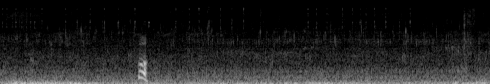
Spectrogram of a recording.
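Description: Water sloshing and splashing around a small boat over a steady low rumble, with one short falling squeak about a second and a half in.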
